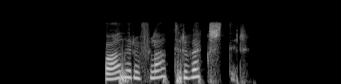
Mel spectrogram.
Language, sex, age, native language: Icelandic, female, 40-49, Icelandic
